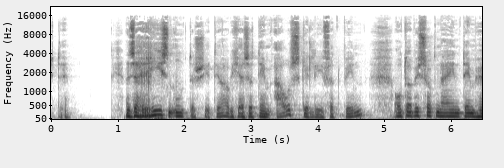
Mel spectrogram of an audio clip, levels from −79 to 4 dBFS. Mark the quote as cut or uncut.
uncut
